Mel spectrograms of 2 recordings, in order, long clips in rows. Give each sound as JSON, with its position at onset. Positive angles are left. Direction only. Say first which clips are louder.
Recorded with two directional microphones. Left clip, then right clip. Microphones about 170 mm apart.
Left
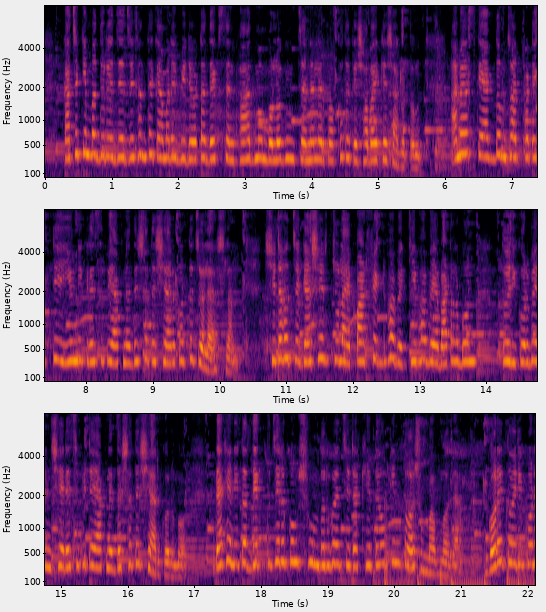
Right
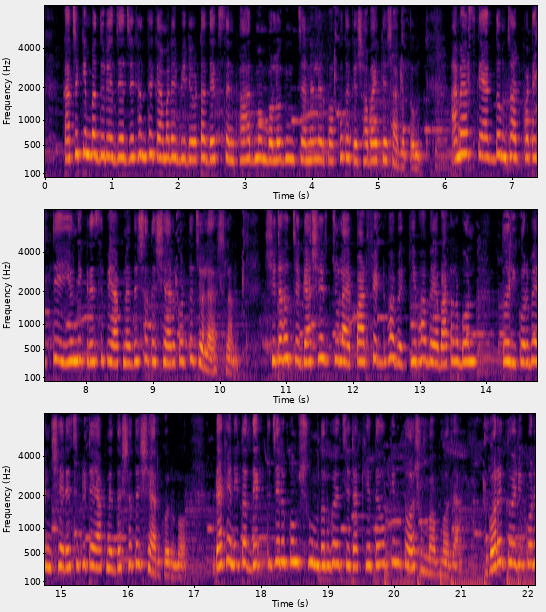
{"t": 0.5, "sound": "a woman's voice", "louder": "right 4 dB", "side_deg": -5}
